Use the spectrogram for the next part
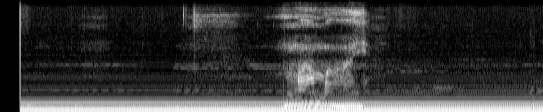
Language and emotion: Russian, neutral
